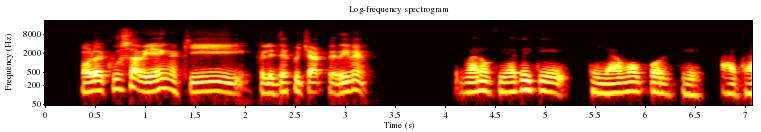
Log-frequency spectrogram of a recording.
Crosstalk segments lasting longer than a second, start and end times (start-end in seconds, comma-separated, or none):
none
